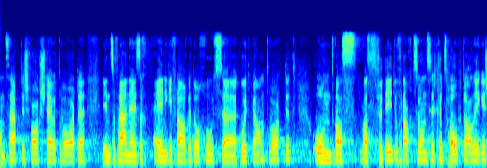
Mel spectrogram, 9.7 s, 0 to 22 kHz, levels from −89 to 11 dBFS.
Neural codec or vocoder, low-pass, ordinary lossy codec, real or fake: none; 9.9 kHz; Opus, 16 kbps; real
